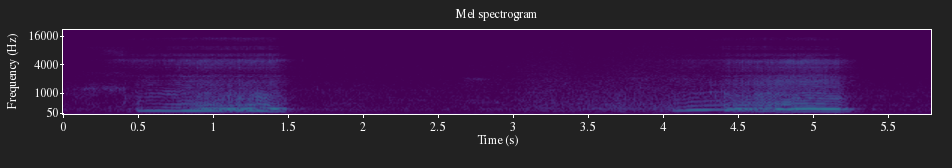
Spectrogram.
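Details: Loud snoring that woke a sleeping cat: two loud, drawn-out snores with a droning, buzzing pitch, separated by a quiet out-breath.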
